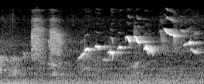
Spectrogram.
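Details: Kept white-rumped shama giving a lively string of varied whistles, rising and falling, quickening into sharp bright phrases after two soft noisy scrapes.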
